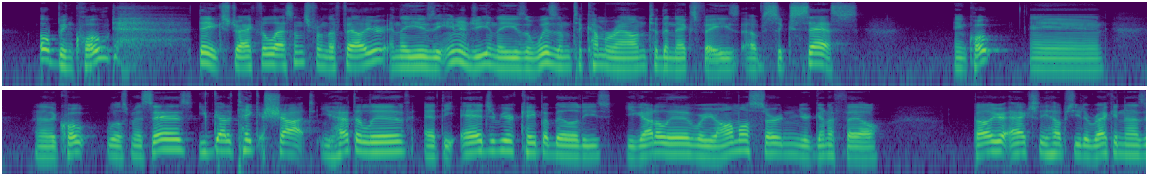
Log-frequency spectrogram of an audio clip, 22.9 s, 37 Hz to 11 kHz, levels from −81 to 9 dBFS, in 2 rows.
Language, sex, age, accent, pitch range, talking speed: English, male, 20-39, American, 125-160 Hz, 185 wpm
